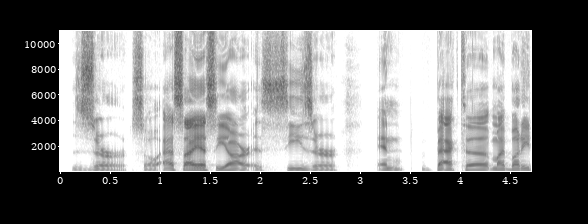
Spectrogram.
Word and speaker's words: Siser: pronounced so siser is Caesar and back to my buddy Joe uh who's done a ton of content obviously for Caesar it's like the salad Caesar like the salad and the name simply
